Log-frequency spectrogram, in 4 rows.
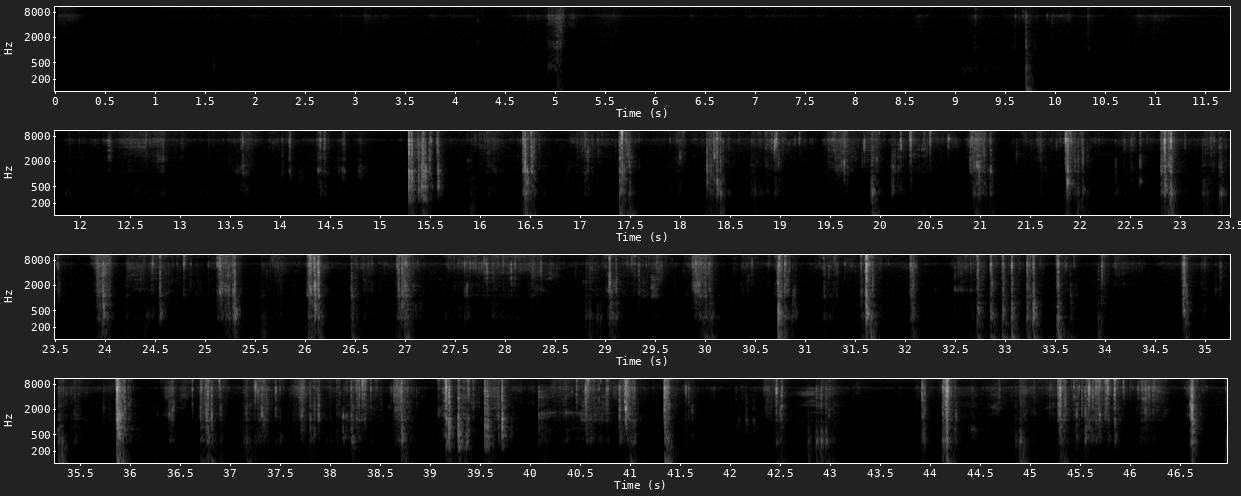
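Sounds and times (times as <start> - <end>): slime popping and crackling: 45.0 - 46.8.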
